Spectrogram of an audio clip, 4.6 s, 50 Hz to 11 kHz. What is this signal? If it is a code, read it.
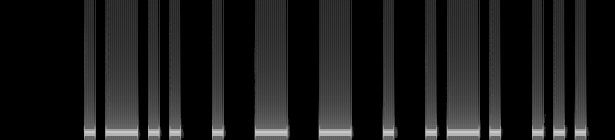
Morse code, heard as a keyed tone, about 15 wpm, 700 Hz. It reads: LETTERS
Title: Sentences from Top 1000 Words - Review Part 6 - New Word Drill - 15wpm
